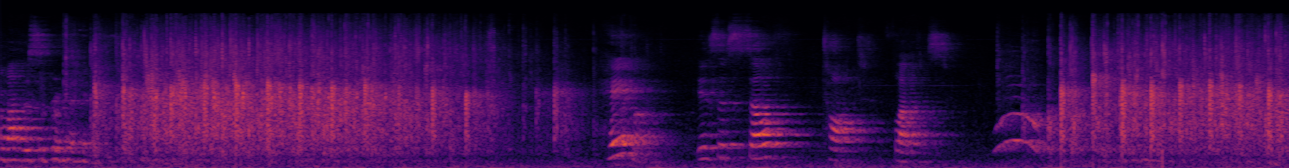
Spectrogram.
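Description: Several women laugh together through microphones.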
